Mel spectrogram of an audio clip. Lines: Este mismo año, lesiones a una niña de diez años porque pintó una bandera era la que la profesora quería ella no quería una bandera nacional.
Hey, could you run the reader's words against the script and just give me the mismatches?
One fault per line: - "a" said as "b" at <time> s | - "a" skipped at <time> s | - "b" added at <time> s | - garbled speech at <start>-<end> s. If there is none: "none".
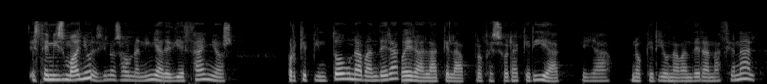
none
